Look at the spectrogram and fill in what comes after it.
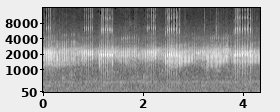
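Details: Schlegel's green tree frogs in breeding season, calling in a spring rice paddy near Sendai, Japan. Loud pulsed croaking bursts with bright overtones stand out about every 1.3 seconds over a steady frog chorus.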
